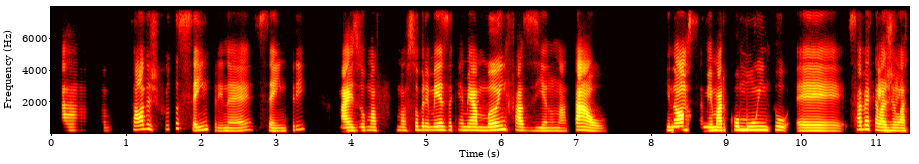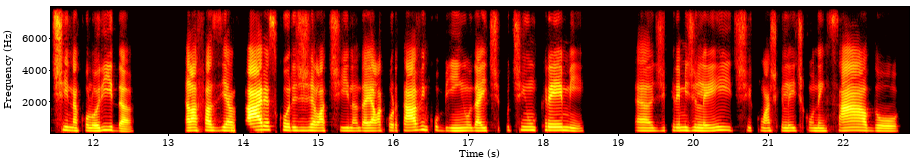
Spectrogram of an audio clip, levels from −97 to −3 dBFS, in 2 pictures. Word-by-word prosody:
Ah, 195 -1 -7 0.7
salada 260 +4 +1
de 235 - -15
frutas 260 +5 -17
sempre, 195 - -5
né? 175 +5 -6
Sempre. 175 +10 -9 0.5
Mas 185 +1 +3
uma 200 0 -5
f 195 - -32 0.2
uma 195 -2 -10
sobremesa 220 +1 -2
que 215 - -18
a - - -7
minha 205 -1 +3
mãe 205 +6 +1
fazia 180 -5 -3
no 175 - -11
Natal, 170 -1 +3 0.8
e 200 - -5
nossa, 220 +2 +6 0.2
me 195 -1 0
marcou 195 +3 +2
muito, 220 -1 +1
eh, 175 -1 -1
sabe 245 +2 -1
aquela 205 -6 +2
gelatina 180 +1 -2
colorida? 170 -4 -2 0.7
Ela 185 +1 +6
fazia 185 -2 0 0.2
várias 220 +3 +10
cores 200 -4 -3
de 185 - -7
gelatina, 180 -1 -3
daí 170 -1 0
ela 170 +1 +2
cortava 185 +3 +2
em 235 - -2
cubinho, 175 -3 -6
daí, 175 0 +1
tipo, 175 +3 -19
tinha 210 +3 -8
um 205 - -3
creme, 195 -5 0 0.7
ah, 175 -1 -3
de 175 +1 -15
creme 185 +1 -4
de 185 +1 -9
leite 185 +2 -4
com, 180 - -12
acho 165 +1 -7
que, 180 - -13
leite 175 0 -7
condensado. 170 -1 0
190 Hz, 145 wpm, -23 LUFS, 175-210 Hz, 0.8 s, várias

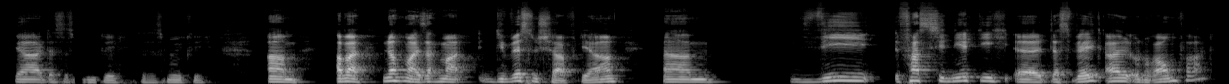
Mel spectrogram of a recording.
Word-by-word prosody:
Ja, 115 -1 0
das 110 0 -12
ist 105 0 -17
möglich, 100 -2 -12
das 95 - -16
ist 95 -2 -18
möglich. 100 -2 -12 0.5
Ähm, 115 -4 +2 0.3
aber 140 +1 +7
noch 165 +2 +5
mal, 125 -7 +5
sag 130 +3 -2
mal, 115 -3 0
die 125 +1 -7
Wissenschaft, 145 - 0
ja? 120 +7 -1 0.4
Ähm, 115 -1 -1 0.7
wie 150 +8 -2
fasziniert 170 +1 0
dich, 155 -2 -5
äh, 110 -1 +2
das 115 0 -5
Weltall 145 +3 +1
und 110 - -5
Raumfahrt? 170 - -4
120 Hz, 120 wpm, -24 LUFS, 110-150 Hz, 0.7 s, aber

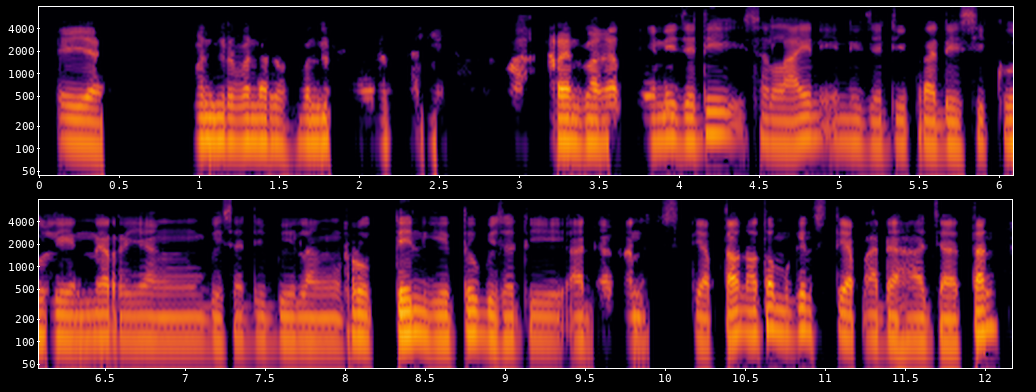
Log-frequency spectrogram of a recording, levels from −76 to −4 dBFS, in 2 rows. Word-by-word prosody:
Iya, 120 -1 +3 0.6
bener 130 -1 +3
bener 125 -1 +3 0.2
bener 125 0 +2
bener 120 0 -9
bener. - - -13 0.4
Wah, - - -4
keren 125 -1 +6
banget 125 +1 +4 0.2
ini 130 - +1
jadi 130 +5 +2 0.3
selain 125 +1 +1
ini 125 0 -5
jadi 115 +1 -5
tradisi 115 -1 -1
kuliner 115 -1 0 0.2
yang 110 -1 -1 0.3
bisa 105 +1 -4
dibilang 105 0 -2 0.2
rutin 120 +1 +4
gitu, 110 +2 0
bisa 110 -1 +1
diadakan 105 0 -4 0.2
setiap 105 -3 -2
tahun, 120 +3 +6
atau 150 - +5
mungkin 130 +2 0
setiap 120 -3 +1
ada 110 - +1
hajatan, 100 +6 +3
115 Hz, 150 wpm, -27 LUFS, 110-125 Hz, 0.6 s, keren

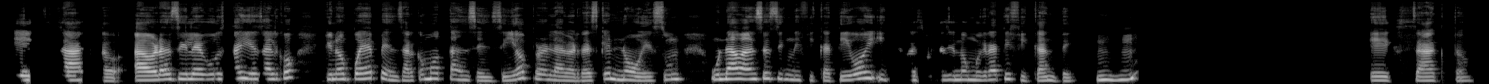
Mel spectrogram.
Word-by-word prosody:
exacto, 200 -4 0
ahora 205 +4 +7
sí 245 0 +2
le 240 -1 +5
gusta 245 +3 -3
y 275 -3 +3
es 250 - -1
algo 260 +6 0 0.3
que 235 - -3
uno 245 0 0
puede 255 +2 +2
pensar 190 -9 -2
como 255 +4 -1
tan 215 -4 -4
sencillo, 180 - -2
pero 235 -4 -3
la 195 -3 -1
verdad 175 0 0
es 180 - -1
que 255 - -2
no, 205 -5 0
es 175 0 -1
un 245 +2 -3 0.3
un 235 +1 +2
avance 250 +2 +7
significativo 205 -1 -3
y 285 -6 -2
te 230 - -35
resulta 200 +1 -9
siendo 210 0 -3
muy 205 -1 -2
gratificante, 185 - -3 0.2
ujú. 210 +5 0 2.3
Exacto. 180 -1 -2
210 Hz, 135 wpm, -23 LUFS, 185-245 Hz, 2.3 s, ahora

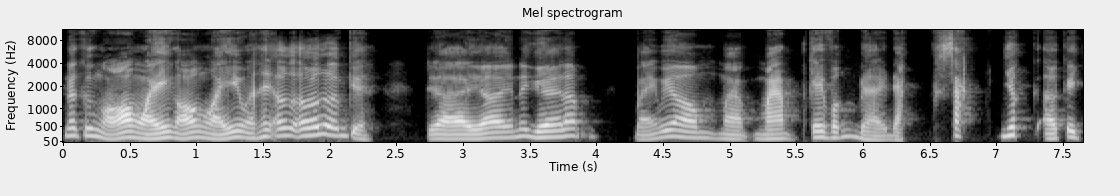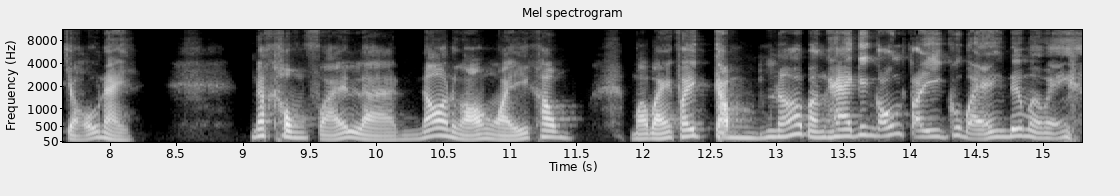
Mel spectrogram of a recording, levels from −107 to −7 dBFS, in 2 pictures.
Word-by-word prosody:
nó 215 - 0
cứ 215 -1 -3
ngọ 170 -2 +6
nguậy 145 +2 +4
ngọ 160 - +3
nguậy 145 +1 +1
mà 150 -3 -2
thấy 195 +3 -2
ớn 210 +2 -1
ớn 220 +6 +2
lắm 220 -3 0
kìa. - - -4 0.5
Trời 130 0 +3
ơi, 155 +3 +2
nó 200 +3 -5
ghê 175 +2 +3
lắm! 210 +1 -2 0.4
Bạn 120 +3 -7
biết 180 - -2
hông, 160 -5 -1
mà 125 -2 -3
mà 130 +1 +1 0.2
cái 170 0 +1
vấn 175 +4 -5
đề 110 -6 -4
đặc 105 -2 -7 0.2
sắc - - -3 0.3
nhất 225 +3 0
ở 135 0 -2
cái 175 +2 -2
chỗ 155 - -1
này, 105 -11 0 0.9
nó 210 - +3
không 185 -6 +2
phải 120 +5 -1
là 110 -9 -1
nó 135 - +2
ngọ 115 +2 +3
nguậy 115 -1 0
không, 175 0 +1 0.5
mà 130 +1 0
bạn 140 +2 +4
phải 195 +1 +4
cầm 160 -2 +3
nó 185 +9 0
bằng 170 -7 -1
2 195 +4 +4
cái 245 - +2
ngón 215 0 0
tay 185 +1 -2
của 230 - -5
bạn 170 +3 -2
để 205 +2 +1
mà 180 -6 -3
bạn 145 -1 -5
165 Hz, 215 wpm, -23 LUFS, 130-195 Hz, 0.9 s, ngọ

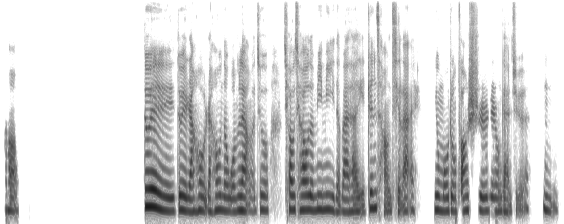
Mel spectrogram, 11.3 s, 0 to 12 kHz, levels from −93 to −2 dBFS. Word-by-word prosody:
好。 215 - -2 2.5
对， 240 -7 +7
对。 215 0 +3
然 190 -1 +1
后 210 +1 -1
然 200 -1 -4
后 215 +3 -1
呢， 210 -2 -1
我 195 0 -3
们 210 +2 -1
2 210 -1 +2
个 195 - -11
就 215 0 -5 0.3
悄 220 -1 +1
悄 220 0 +1
地、 220 -1 +2
秘 220 +2 -1
密 220 -1 -1
地 - - -4
把 190 -1 -2
它 185 - -2
给 100 - -3
珍 240 +1 +2
藏 105 - -6
起 100 - -7
来， 105 - -5 0.3
用 220 -1 0
某 200 0 -1
种 205 -1 -2
方 205 +2 -1
式 205 -1 -3
那 210 - -4
种 200 0 -4
感 95 - -4
觉， 235 - -11 0.3
嗯。 230 +2 -5
210 Hz, 185 characters per minute, -25 LUFS, 200-220 Hz, 2.5 s, 对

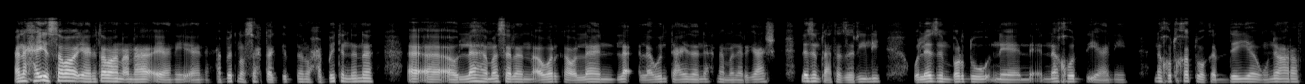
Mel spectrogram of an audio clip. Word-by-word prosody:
أنا 150 +3 +6
حقيقي 175 +4 +8
صب 170 +1 +6
يعني 130 -3 +3
طبعًا 140 -4 +6
أنا 120 +1 +3
يعني 110 0 -1
يعني 105 0 -6
حبّيت 140 +6 -5
نصيحتك 115 -3 -4
جدًا 125 0 -7
وحبّيت 120 +6 -4
إن 135 -2 -3
أنا 145 +1 +1 0.4
آآ 115 -1 +3
أقول 110 +2 0
لها 145 -1 +4
مثلًا 125 -3 0
أو 120 - +3
أرجع 125 -1 -3
أقول 105 +3 0
لها 125 0 +2
إن 115 -1 -7
لأ، 130 +2 -1
لو 110 +4 -4
أنتِ 130 -3 -8
عايزة 115 +1 -2
إن 120 - -7
إحنا 125 -1 -10
ما 105 0 -8
نرجعش، 120 +5 -6 0.2
لازم 150 0 +3
تعتذري 110 +3 -5
لي 135 +1 -6 0.3
ولازم 135 +2 +1
برضه 125 -1 -1
ن - - -5 0.2
ن - - -11
ناخُد 135 -1 -1
يعني 110 +1 -8 0.3
ناخُد 140 -1 -5
خطوة 135 -6 -2
جدّية 125 +4 -2
ونعرف 130 +3 -3
125 Hz, 200 wpm, -22 LUFS, 115-135 Hz, 0.4 s, حقيقي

